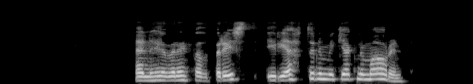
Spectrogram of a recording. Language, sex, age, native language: Icelandic, female, 40-49, Icelandic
